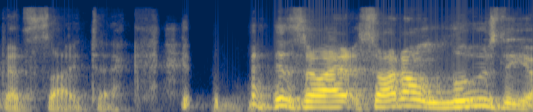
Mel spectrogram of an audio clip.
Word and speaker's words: SCITK: But it's SCITK, all caps, but it's pronounced SciTech.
